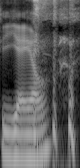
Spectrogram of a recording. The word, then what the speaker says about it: Jael: You're correct. It's Yale. yeah, yeah, yeah, Yale, Yale, Yale, Yale, and that's J A E L.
